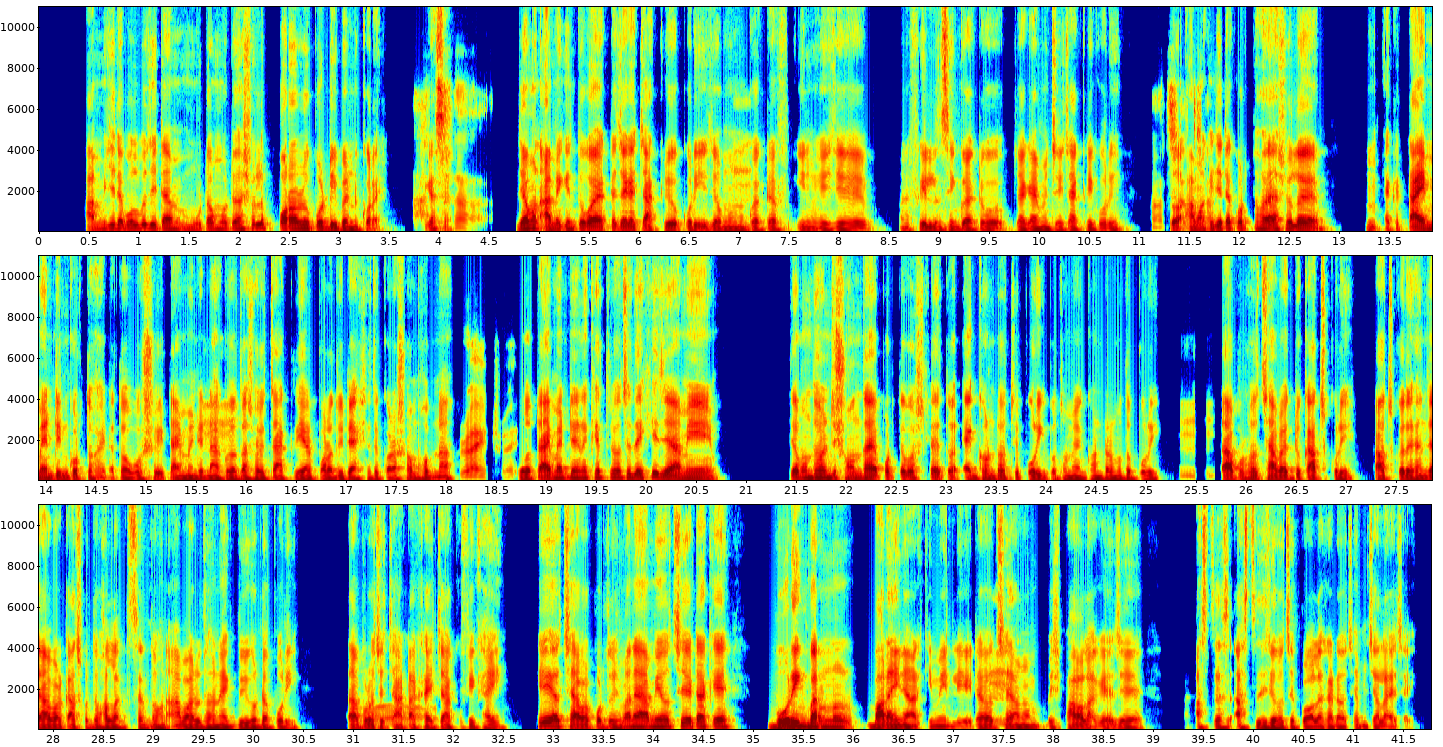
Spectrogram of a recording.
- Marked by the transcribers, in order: in English: "depend"
- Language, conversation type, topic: Bengali, podcast, আপনি কীভাবে নিয়মিত পড়াশোনার অভ্যাস গড়ে তোলেন?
